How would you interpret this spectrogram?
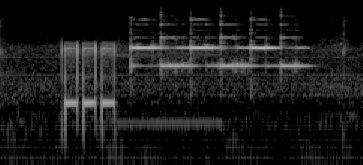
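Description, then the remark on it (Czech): A telephone rings for an incoming call: four quick electronic beeps, then a longer pulsing two-tone ring, heard clearly on its own with no talking. “máme tady telefonek, takže já pak domyslím.”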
